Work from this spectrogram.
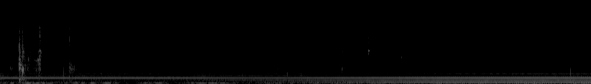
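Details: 1970s/80s AEG Minikoffer streetlight fixture, first startup with 125 W Osram Deluxe mercury vapor lamp, warming up: low steady mains hum from choke ballast, no buzzing or rattle; normal ballast hum.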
